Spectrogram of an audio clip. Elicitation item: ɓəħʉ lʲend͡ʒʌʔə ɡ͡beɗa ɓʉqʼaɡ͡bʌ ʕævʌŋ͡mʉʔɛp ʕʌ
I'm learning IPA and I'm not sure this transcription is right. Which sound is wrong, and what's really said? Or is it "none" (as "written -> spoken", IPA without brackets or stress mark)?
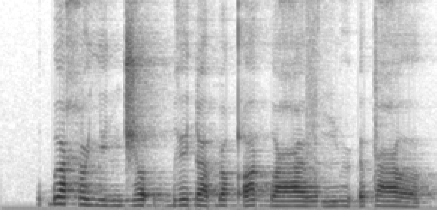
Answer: none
